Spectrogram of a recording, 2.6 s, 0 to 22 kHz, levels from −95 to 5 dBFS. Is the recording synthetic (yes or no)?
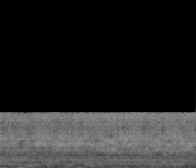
yes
